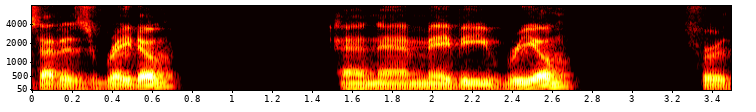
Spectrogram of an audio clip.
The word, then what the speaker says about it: Raido: But, um it's basically I would pronounce that as Raido. And then maybe Rio for the um Old Norse. But, that kind of look That's almost like radio.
